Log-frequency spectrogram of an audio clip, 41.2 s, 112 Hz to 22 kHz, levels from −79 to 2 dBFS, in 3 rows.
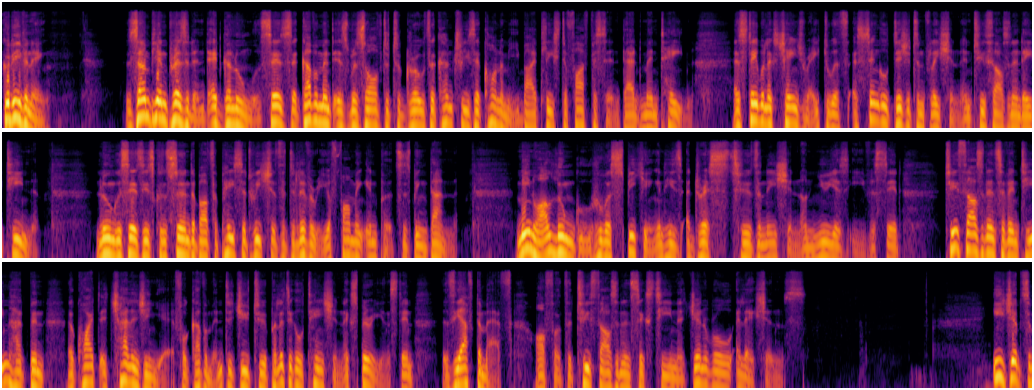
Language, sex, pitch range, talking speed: English, male, 100-130 Hz, 130 wpm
